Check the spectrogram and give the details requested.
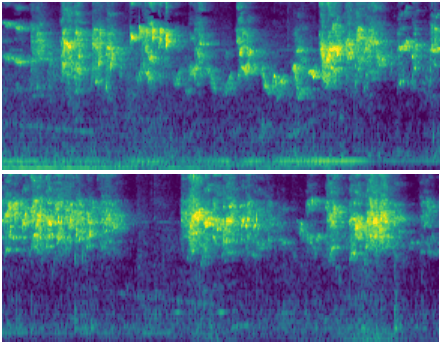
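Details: Male Oriental magpie-robin kept in a cage, delivering loud, dense runs of high scratchy chattering and whistled notes in bursts separated by short gaps, with a low hum in the first half.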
